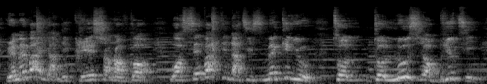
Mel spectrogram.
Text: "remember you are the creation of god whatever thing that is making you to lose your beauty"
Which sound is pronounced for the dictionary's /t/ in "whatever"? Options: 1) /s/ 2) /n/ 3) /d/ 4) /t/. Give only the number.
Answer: 1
